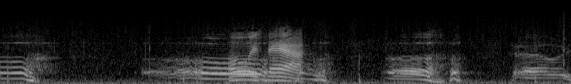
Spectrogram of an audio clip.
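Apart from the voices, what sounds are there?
man groaning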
